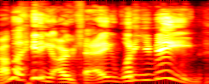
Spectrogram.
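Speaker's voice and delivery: high-pitched incredulous protest, played for laughs; mock outrage. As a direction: rise into an exaggerated, indignant question. Retelling outrage at an in-game purchase.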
